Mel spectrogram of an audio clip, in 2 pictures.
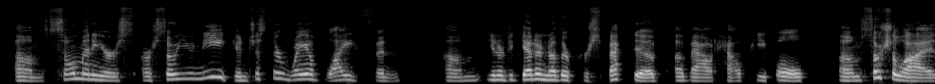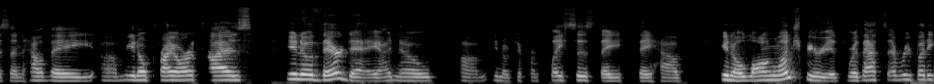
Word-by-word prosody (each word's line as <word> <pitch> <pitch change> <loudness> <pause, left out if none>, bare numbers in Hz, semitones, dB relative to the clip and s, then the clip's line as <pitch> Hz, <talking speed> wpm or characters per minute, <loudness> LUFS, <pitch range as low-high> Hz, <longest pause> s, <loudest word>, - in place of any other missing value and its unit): um, 170 -3 -6
so 240 +2 -4
many 235 -5 +1
are 180 -1 -2
s 175 0 -14
are 185 0 -8
so 210 +6 0
unique 265 - -3
and 180 -1 -5
just 250 +2 -11
their 275 -2 -3
way 230 0 +2
of 235 -2 -1
life 200 -1 -6
and, 165 -2 -9 0.5
um, 175 +2 -10
you 215 - -2
know, 210 - +2
to 210 +1 -8
get 225 +3 +3
another 210 -3 +4
perspective 185 -3 -1 0.2
about 170 -3 -4
how 170 -1 -9
people, 175 -2 0 0.3
um, 180 0 -2
socialize 165 - +3
and 160 0 -8
how 185 +3 -4
they, 170 -2 -1
um, 185 +1 -13
you 205 - +1
know, 200 0 +5
prioritize, 200 0 +2 0.3
you 245 0 +6
know, 235 -1 +7
their 220 +6 +5
day. 165 - -2
I 170 +2 -7
know, 170 -2 -4 0.3
um, 170 -1 -16
you 190 - -13
know, 160 -3 -12
different 165 0 -20
places, 190 0 -3
they 160 -1 -3
they 160 0 -4
have, 155 -2 -9 0.4
you 220 - +8
know, 185 -3 +5
long 190 +3 +2
lunch 265 +9 +3
periods 165 -7 0
where 180 -1 0
that's 205 +1 -1
everybody 220 +1 -3
185 Hz, 180 wpm, -24 LUFS, 170-210 Hz, 0.5 s, you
